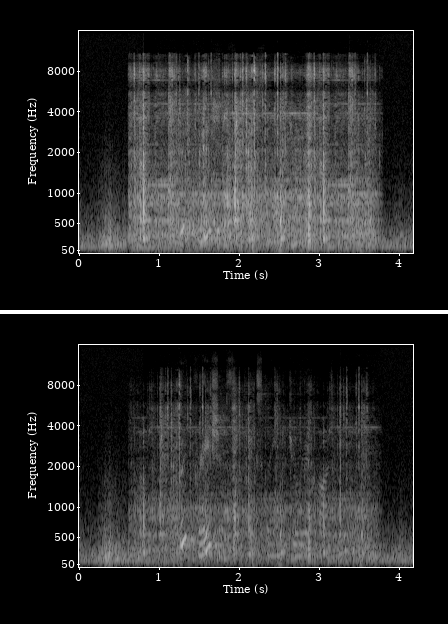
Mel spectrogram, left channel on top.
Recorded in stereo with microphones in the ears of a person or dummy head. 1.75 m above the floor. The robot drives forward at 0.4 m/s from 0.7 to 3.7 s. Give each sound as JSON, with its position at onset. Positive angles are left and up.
{"t": 1.2, "sound": "a woman speaking", "side_deg": -30, "distance_m": 0.6}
